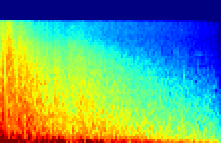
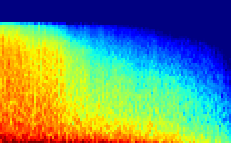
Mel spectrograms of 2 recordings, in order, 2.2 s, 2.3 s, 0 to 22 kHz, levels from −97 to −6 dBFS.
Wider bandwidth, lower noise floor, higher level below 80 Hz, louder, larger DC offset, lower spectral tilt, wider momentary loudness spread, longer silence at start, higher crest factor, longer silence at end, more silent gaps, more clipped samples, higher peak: about the same, 12 kHz vs 11 kHz; second, -31 dBFS vs -40 dBFS; about the same, -12 dBFS vs -14 dBFS; about the same, -11 LUFS vs -13 LUFS; neither; about the same, -6 dB/octave vs -5 dB/octave; about the same, 21 LU vs 20 LU; about the same, 0 s vs 0 s; about the same, 10 dB vs 12 dB; second, 0.25 s vs 0.5 s; neither; first, 3% vs under 0.1%; about the same, 0 dBFS vs -2 dBFS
